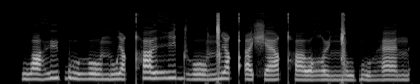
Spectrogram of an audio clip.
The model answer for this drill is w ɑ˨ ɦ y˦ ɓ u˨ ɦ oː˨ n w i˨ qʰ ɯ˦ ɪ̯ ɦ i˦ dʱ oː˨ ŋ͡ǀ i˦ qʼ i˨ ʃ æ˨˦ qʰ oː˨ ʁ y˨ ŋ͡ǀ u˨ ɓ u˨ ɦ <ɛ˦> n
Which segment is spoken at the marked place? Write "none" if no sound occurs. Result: æ˦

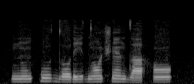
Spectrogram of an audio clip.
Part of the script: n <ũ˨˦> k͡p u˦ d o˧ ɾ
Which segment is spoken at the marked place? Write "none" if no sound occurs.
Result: ũ˦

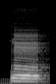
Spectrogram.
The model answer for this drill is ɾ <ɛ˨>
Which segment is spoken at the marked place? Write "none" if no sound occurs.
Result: ɛ̃˨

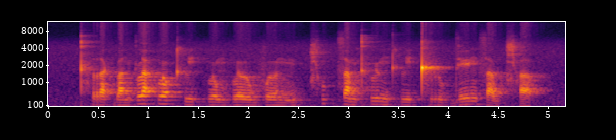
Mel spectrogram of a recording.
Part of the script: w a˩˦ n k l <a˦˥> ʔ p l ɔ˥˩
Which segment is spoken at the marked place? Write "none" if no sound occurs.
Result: a˥˩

